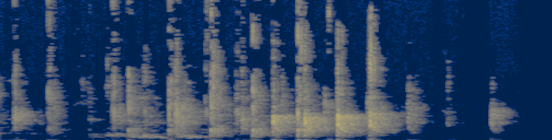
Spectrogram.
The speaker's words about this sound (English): I didn't expect to get too many claps on that one.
